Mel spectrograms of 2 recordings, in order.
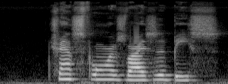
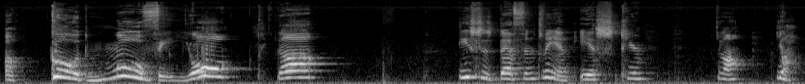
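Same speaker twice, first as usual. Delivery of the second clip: a hint of a hype street accent, a bit louder; put-on accent; 3 semitones higher, 4 dB louder than usual. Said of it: "I don't know why I'm taking this accent".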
